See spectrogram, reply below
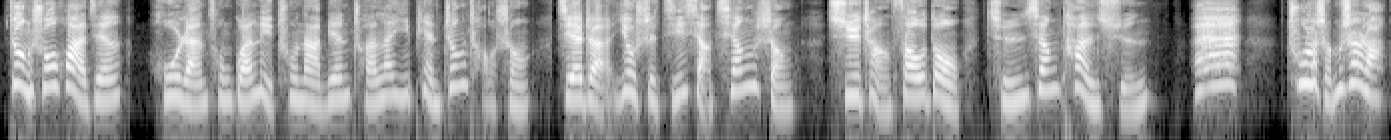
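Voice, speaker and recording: Bright-voiced woman narrating a story. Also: a little high, expressive, unhurried, hardly any pauses, no room sound, studio quality. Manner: voices each character in turn. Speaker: audiobook narrator.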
